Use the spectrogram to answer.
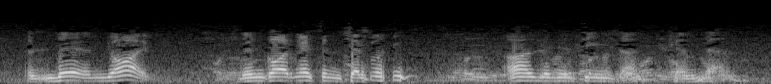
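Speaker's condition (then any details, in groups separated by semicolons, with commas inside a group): Deafness; cannot hear audience questions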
